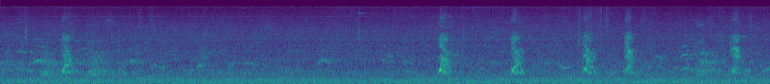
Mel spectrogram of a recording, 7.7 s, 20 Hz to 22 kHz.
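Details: Female Corgi puppy in Inage, Chiba, recorded 23 February 2019, giving short sharp yips and barks scattered over several seconds against a steady low background hum.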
